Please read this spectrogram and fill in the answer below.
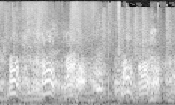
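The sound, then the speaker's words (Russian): Dogs barking and yipping in many short, high-pitched bursts with a whining edge, loud and close together with brief gaps between them. “Возьмите другую собаку. Даже несколько. Я сегодня добрый. Смотрите, какие красавцы.”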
